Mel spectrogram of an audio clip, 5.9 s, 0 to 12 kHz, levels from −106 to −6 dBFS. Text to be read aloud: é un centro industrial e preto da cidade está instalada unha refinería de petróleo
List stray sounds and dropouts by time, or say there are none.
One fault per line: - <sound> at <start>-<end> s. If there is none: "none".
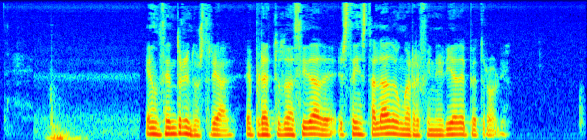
- thud at 0.5-0.9 s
